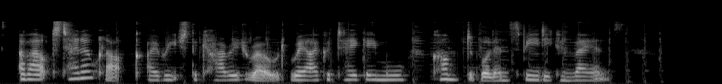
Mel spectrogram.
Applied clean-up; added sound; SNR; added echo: neural separator model SepFormer DNS4.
